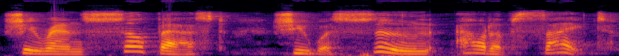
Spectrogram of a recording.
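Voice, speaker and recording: A woman, a pre-K teacher, reading a picture book aloud to young children and pausing to ask them questions. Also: on the low side, big pitch swings, muffled recording. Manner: slow, sing-song storytelling with questions to the children.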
